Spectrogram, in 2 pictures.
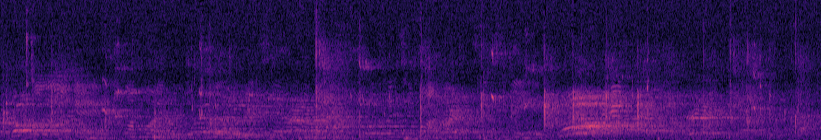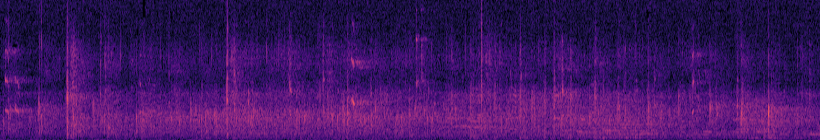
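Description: Badminton match in a large hall: voices echoing around the court, with sharp scattered knocks from racket strikes on the shuttlecock and shoes on the court. The sharpest knock comes about nine seconds in.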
